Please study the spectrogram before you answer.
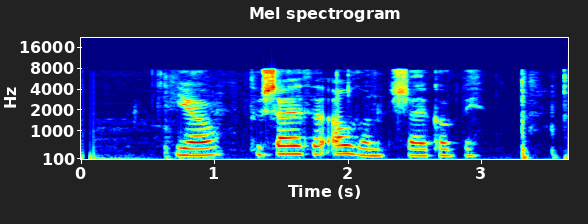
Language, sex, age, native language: Icelandic, female, 14, Icelandic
